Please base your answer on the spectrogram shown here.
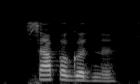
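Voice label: "сапӧгӧдны", Komi, female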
